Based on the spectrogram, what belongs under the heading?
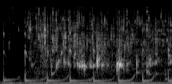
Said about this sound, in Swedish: då häller jag upp till dig och mig här då.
